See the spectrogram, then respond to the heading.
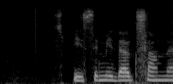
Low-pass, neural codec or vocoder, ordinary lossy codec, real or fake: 14.4 kHz; none; AAC, 48 kbps; real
